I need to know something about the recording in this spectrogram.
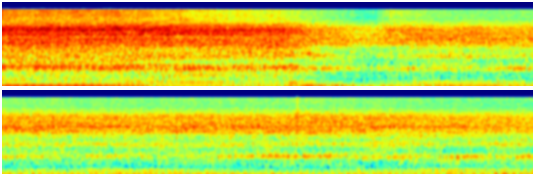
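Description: A high-pressure hose hisses and sprays water into a drain.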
